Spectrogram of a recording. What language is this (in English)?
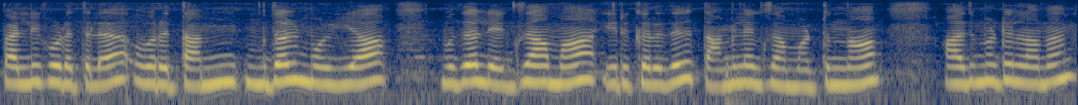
Tamil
